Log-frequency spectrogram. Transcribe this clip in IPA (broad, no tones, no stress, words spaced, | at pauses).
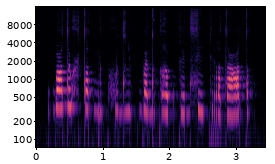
ɓodˤexʷtˤitˤ bʲekʷxʷidʎɛkʷ badʊkʁɪpkɪd sikrɪtˤjotˤ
